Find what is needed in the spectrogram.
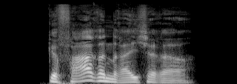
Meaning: inflection of gefahrenreich: 1. strong/mixed nominative masculine singular comparative degree 2. strong genitive/dative feminine singular comparative degree
- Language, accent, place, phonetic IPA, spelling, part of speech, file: German, Germany, Berlin, [ɡəˈfaːʁənˌʁaɪ̯çəʁɐ], gefahrenreicherer, adjective, De-gefahrenreicherer.ogg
